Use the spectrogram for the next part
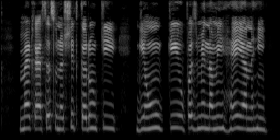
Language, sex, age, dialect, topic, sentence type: Hindi, female, 18-24, Awadhi Bundeli, agriculture, question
